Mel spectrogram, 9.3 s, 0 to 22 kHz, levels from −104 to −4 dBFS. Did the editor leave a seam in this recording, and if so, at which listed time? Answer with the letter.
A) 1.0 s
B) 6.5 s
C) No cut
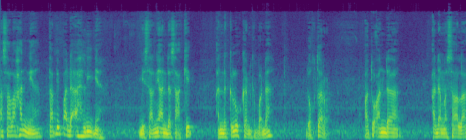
A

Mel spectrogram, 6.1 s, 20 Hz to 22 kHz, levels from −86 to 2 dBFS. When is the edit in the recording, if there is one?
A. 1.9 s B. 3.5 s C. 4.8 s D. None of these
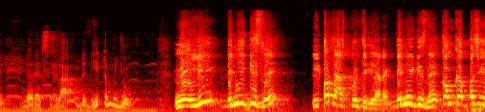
A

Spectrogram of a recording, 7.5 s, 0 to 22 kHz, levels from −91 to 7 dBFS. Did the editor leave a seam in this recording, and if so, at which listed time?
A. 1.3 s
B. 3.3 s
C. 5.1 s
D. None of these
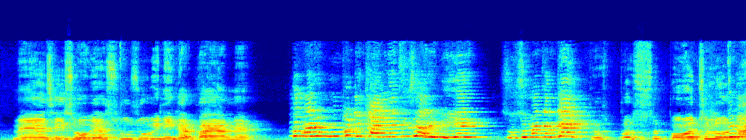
D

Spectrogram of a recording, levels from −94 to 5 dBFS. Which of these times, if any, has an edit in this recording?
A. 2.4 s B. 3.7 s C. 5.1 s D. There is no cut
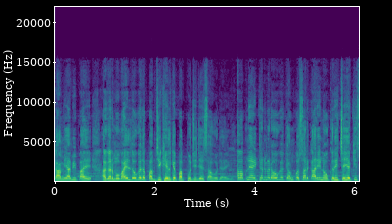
B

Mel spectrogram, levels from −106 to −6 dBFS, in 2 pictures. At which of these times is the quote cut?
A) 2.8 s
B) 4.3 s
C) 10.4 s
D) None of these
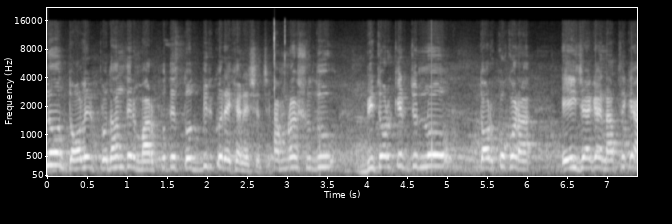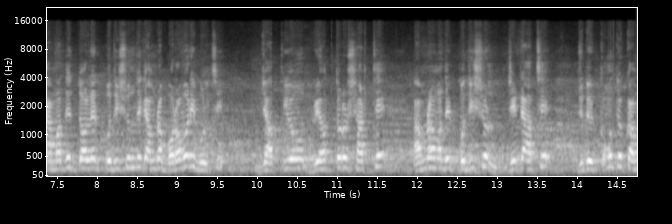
A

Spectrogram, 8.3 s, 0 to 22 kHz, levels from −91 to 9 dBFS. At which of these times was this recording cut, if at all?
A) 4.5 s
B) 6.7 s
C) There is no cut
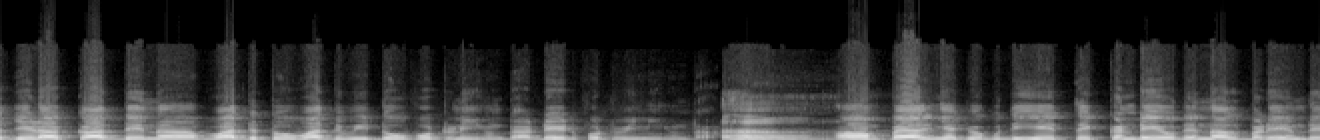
C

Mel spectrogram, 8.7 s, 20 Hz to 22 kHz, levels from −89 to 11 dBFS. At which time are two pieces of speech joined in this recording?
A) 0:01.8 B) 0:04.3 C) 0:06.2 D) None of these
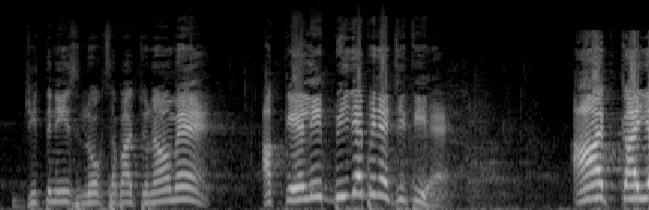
C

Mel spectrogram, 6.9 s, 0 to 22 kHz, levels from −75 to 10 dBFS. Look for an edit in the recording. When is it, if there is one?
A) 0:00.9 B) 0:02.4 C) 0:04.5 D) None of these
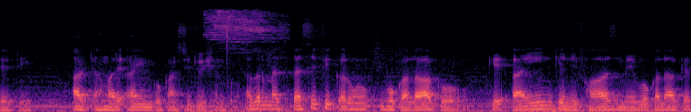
B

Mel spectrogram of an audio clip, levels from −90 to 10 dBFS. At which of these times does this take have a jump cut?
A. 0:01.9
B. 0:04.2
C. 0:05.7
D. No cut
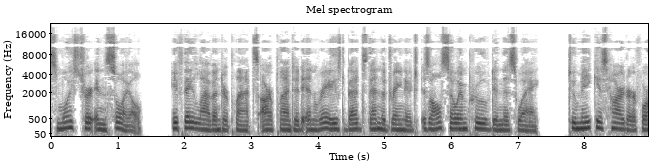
D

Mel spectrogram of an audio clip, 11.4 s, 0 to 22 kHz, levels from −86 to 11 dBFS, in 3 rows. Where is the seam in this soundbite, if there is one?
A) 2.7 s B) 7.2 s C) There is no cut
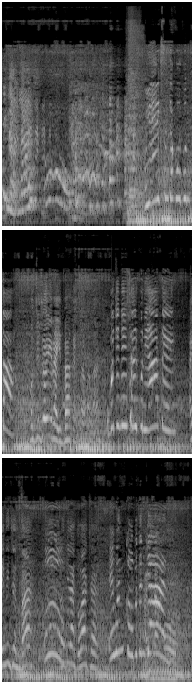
A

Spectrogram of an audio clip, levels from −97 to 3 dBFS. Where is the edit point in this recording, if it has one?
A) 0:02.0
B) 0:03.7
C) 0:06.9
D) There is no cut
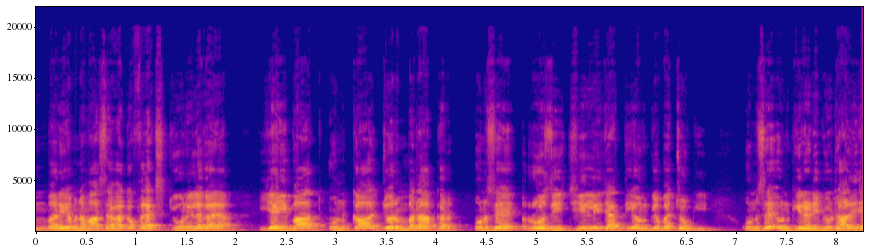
D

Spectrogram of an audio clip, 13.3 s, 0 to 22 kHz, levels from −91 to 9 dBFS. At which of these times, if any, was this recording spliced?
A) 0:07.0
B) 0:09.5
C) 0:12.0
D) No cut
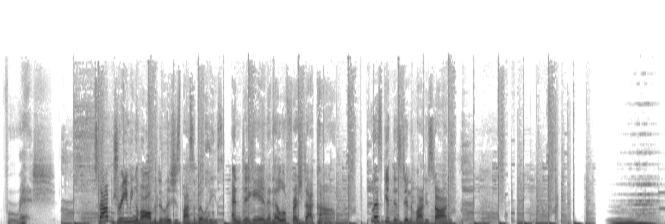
C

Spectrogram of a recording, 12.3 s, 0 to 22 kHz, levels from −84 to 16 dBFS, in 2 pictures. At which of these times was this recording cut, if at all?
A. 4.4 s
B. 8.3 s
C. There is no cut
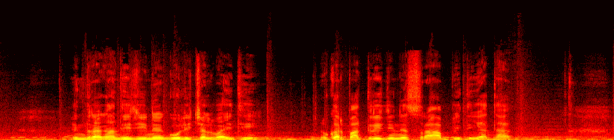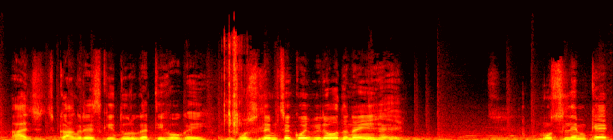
B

